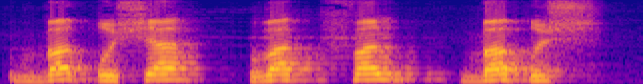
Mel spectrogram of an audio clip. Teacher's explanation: جو طا ہے اس طا پر بھی قلقلہ کیا جائے گا، یعنی اس کو ظاہر کر کے پڑھا جائے گا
